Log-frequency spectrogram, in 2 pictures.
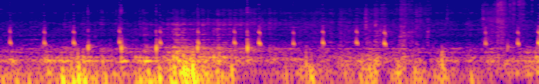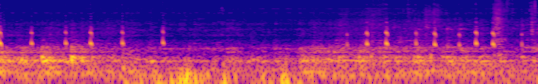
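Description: A toad gives short, sharp clicking notes in an uneven run, over a low background rumble.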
